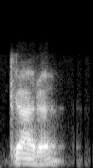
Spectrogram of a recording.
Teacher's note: In the case of got to, right? Gotta, there is an elision of the first t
